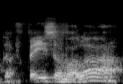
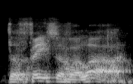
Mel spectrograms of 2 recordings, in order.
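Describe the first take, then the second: First: "Allah" rising in disbelief at the end; incredulous question. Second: Said in the usual way. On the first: Shown as a demonstration. Teacher mocking a literal translation, incredulous rising question. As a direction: ask "The face of Allah?" as if the idea can't be right.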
